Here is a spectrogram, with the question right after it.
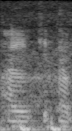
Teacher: Harokat pada akhir kata-kata tersebut juga dihilangkan sehingga ketiga-tiganya itu dibaca Alkitab.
